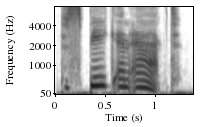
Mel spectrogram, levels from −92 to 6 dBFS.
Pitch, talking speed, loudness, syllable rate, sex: 260 Hz, 175 wpm, -14 LUFS, 3.2 syllables/s, female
